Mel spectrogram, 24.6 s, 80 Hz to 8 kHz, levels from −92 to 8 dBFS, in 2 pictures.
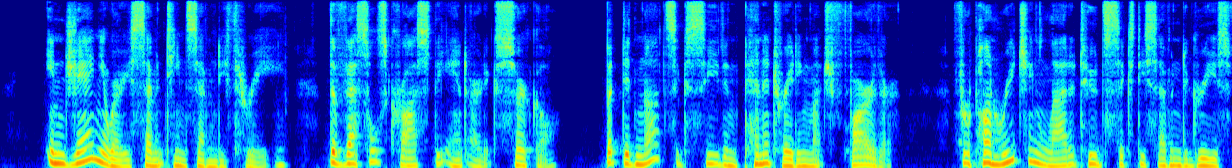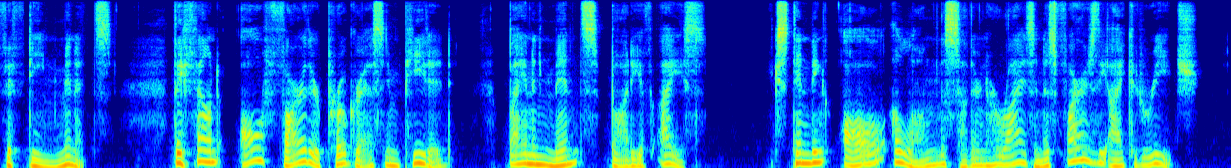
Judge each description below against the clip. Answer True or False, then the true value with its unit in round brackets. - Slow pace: True (120 wpm)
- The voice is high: False (135 Hz)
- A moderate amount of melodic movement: False (5.7 semitones)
